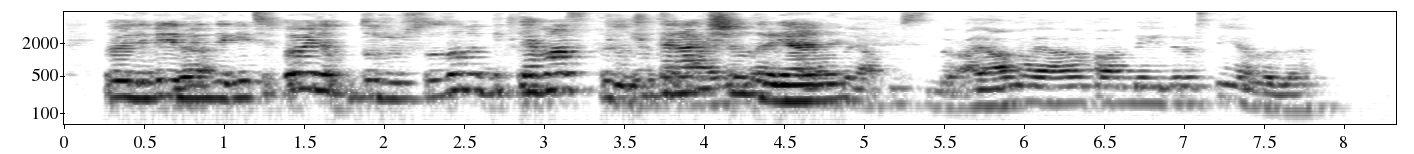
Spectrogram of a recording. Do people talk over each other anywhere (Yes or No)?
Yes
